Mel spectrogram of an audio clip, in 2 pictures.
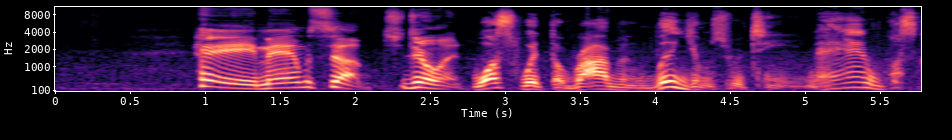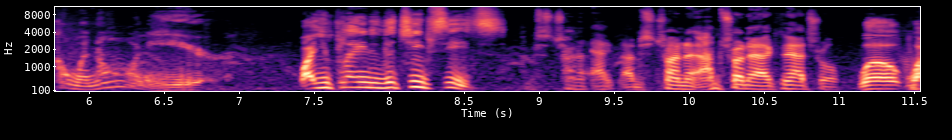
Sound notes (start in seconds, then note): none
